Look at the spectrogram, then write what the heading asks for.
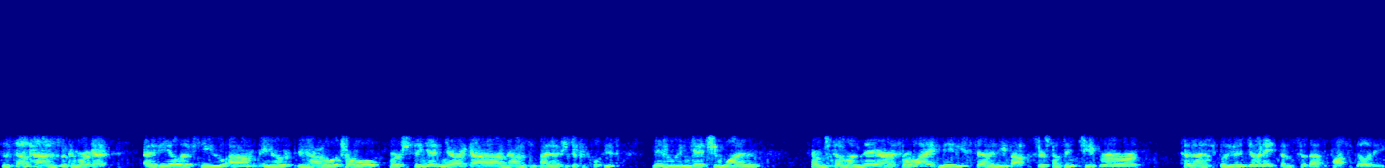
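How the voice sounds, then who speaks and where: Very fast and monotone, a woman talks with flat intonation at a fairly low pitch. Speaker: math teacher. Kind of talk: lecture. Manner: casual, filler-heavy.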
